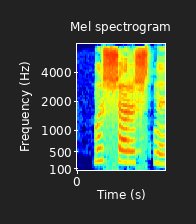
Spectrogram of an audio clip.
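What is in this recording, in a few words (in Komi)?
"мыш шӧрыштны", Komi, female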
